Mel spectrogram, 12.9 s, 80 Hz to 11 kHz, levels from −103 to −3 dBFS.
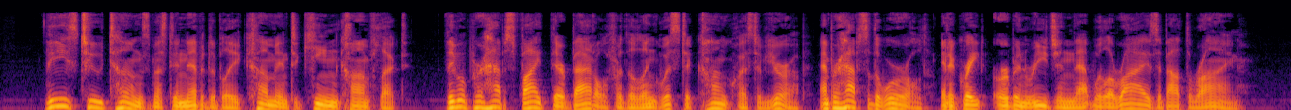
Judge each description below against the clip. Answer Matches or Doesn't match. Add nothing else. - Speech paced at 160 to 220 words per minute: Matches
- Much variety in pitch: Matches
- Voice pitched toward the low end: Matches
